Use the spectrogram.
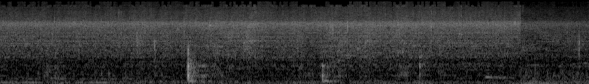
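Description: Ginger and garlic frying in hot, spattering oil: a loud, dense hiss that runs throughout, with a couple of light utensil taps in between.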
